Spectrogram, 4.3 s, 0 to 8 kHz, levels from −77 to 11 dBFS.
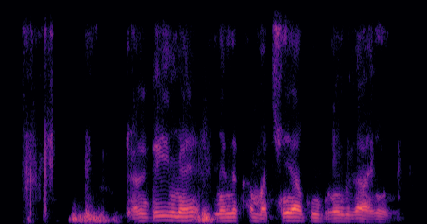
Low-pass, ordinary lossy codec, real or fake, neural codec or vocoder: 7.2 kHz; Opus, 16 kbps; fake; codec, 24 kHz, 3 kbps, HILCodec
